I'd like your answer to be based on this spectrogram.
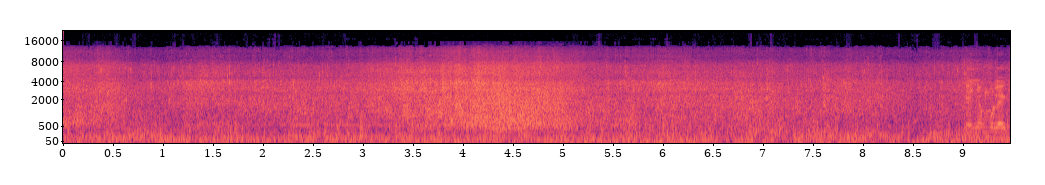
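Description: Strong wind buffets the microphone while waves slap and surge around a small fishing boat at sea off Tanjung Pinggir, a loud, continuous roar with no pauses.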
